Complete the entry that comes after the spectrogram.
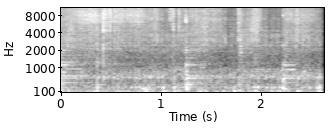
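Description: Butter sizzling and browning in a pan for a Lebanese stuffed courgette and vermicelli rice dish, a steady close crackling fry with light stirring scrapes and no voices.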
